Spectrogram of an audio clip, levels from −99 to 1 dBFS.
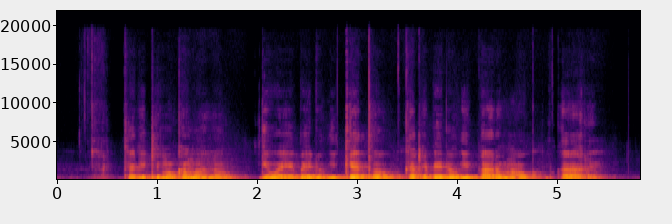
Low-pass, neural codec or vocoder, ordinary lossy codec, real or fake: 19.8 kHz; codec, 44.1 kHz, 7.8 kbps, Pupu-Codec; none; fake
